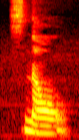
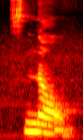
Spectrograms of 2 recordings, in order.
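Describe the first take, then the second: Both takes have the same delivery.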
